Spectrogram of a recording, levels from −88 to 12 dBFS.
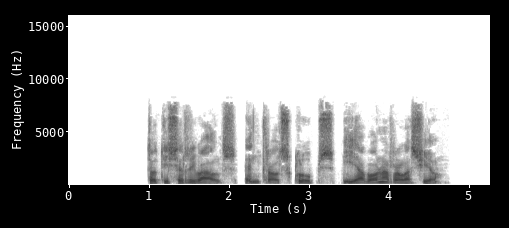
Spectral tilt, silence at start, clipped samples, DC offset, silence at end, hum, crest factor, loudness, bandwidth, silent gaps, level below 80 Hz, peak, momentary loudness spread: -3 dB/octave; 1 s; under 0.1%; under 0.1%; 0.6 s; none; 18 dB; -19 LUFS; 8.2 kHz; 2.11-2.18 s; -60 dBFS; -2 dBFS; 6 LU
